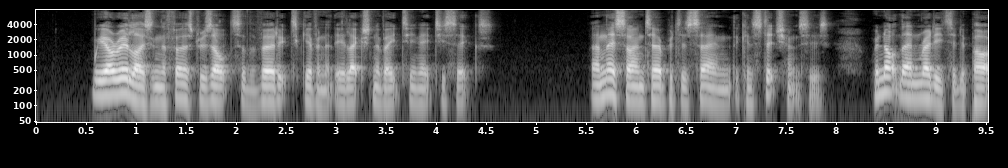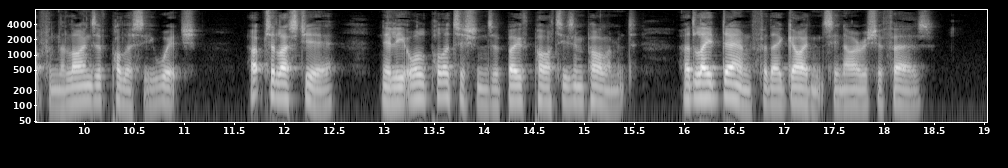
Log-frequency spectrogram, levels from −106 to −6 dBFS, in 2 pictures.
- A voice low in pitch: Yes, low, 120 Hz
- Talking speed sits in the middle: Yes, average, 180 wpm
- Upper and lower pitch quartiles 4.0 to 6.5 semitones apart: No, average, 3.6 semitones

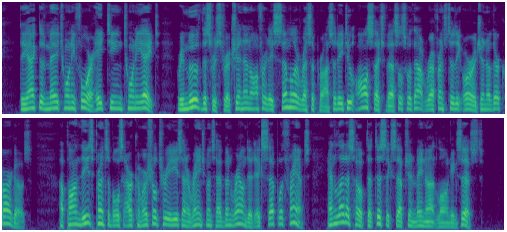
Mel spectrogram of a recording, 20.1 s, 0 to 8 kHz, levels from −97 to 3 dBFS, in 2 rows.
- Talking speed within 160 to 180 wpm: No, average, 150 wpm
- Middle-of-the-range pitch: Yes, medium, 145 Hz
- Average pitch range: Yes, average, 4.3 semitones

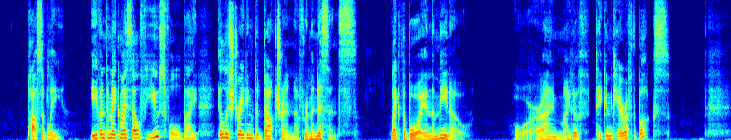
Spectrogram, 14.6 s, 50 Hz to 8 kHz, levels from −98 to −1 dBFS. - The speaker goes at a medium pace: No, slow, 115 wpm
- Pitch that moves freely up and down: Yes, wide, 7.3 semitones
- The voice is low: No, medium, 150 Hz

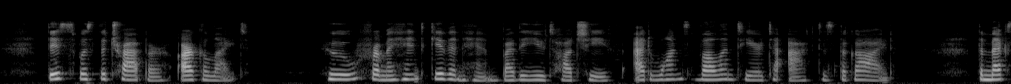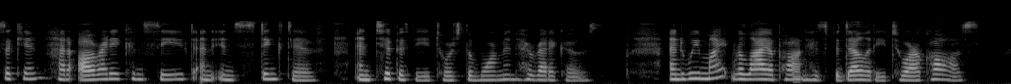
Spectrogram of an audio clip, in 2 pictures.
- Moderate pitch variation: Yes, average, 3.2 semitones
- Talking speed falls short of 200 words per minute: Yes, slow, 135 wpm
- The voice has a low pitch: No, high, 215 Hz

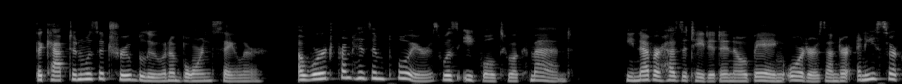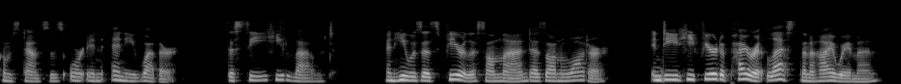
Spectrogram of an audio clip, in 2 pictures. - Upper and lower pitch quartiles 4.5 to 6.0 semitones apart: Yes, average, 5.2 semitones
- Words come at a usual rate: Yes, average, 185 wpm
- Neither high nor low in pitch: Yes, medium, 180 Hz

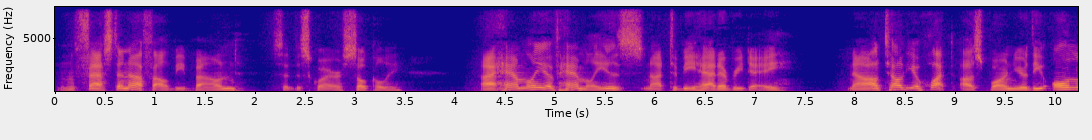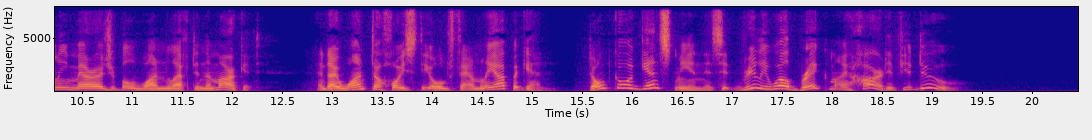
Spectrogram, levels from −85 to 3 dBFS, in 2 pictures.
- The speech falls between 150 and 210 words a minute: Yes, average, 175 wpm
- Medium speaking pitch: Yes, medium, 150 Hz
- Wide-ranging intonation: Yes, wide, 6.6 semitones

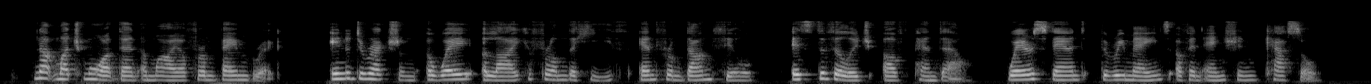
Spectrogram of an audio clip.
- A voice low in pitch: No, high, 205 Hz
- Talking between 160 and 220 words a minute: No, average, 140 wpm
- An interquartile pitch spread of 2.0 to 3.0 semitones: Yes, average, 2.7 semitones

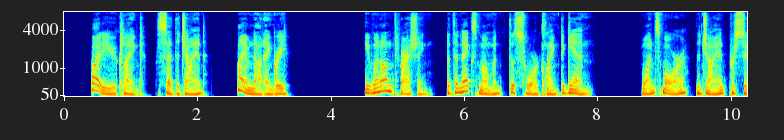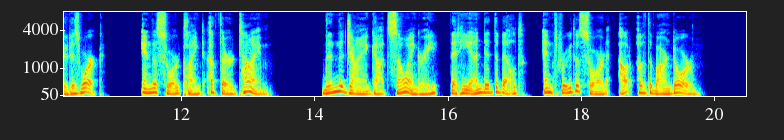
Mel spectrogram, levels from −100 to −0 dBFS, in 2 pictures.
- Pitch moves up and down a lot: Yes, wide, 7.0 semitones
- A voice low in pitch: Yes, low, 100 Hz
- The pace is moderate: Yes, average, 165 wpm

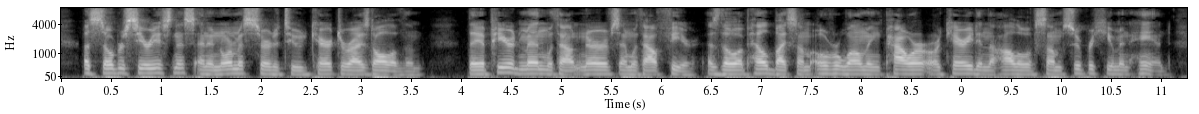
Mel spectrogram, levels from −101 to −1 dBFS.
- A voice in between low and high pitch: No, low, 125 Hz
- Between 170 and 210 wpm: Yes, average, 180 wpm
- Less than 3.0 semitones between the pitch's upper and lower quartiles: Yes, narrow, 2.5 semitones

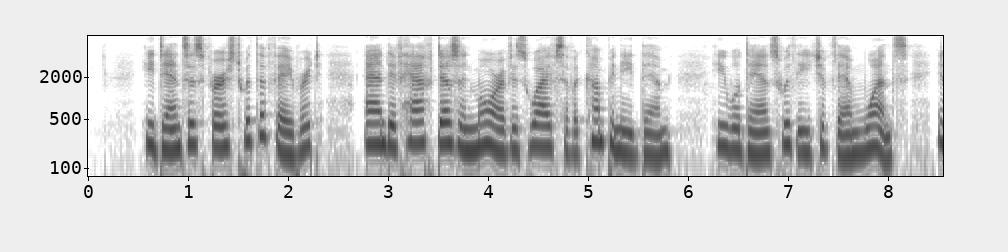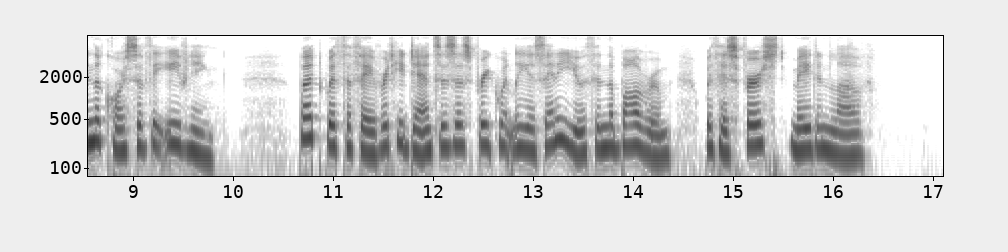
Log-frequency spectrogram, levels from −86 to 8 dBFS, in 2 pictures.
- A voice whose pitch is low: No, high, 195 Hz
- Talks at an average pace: Yes, average, 180 wpm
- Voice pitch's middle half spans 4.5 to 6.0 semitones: No, average, 3.8 semitones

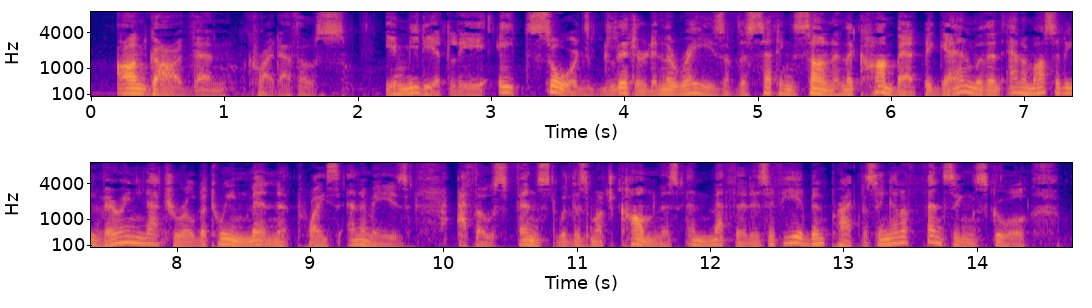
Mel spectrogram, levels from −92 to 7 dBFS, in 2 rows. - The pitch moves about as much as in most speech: No, wide, 7.2 semitones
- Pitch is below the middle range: Yes, low, 110 Hz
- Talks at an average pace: Yes, average, 190 wpm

